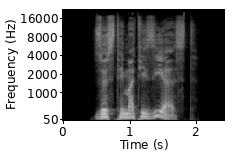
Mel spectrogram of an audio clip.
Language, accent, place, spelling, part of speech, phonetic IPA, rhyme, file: German, Germany, Berlin, systematisierst, verb, [ˌzʏstematiˈziːɐ̯st], -iːɐ̯st, De-systematisierst.ogg
- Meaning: second-person singular present of systematisieren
